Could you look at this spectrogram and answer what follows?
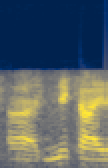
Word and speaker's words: Nikkei: the Dream Project scheme, according to Nikkei, is how you say it, N-I-K-K-E-I, Nikkei.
